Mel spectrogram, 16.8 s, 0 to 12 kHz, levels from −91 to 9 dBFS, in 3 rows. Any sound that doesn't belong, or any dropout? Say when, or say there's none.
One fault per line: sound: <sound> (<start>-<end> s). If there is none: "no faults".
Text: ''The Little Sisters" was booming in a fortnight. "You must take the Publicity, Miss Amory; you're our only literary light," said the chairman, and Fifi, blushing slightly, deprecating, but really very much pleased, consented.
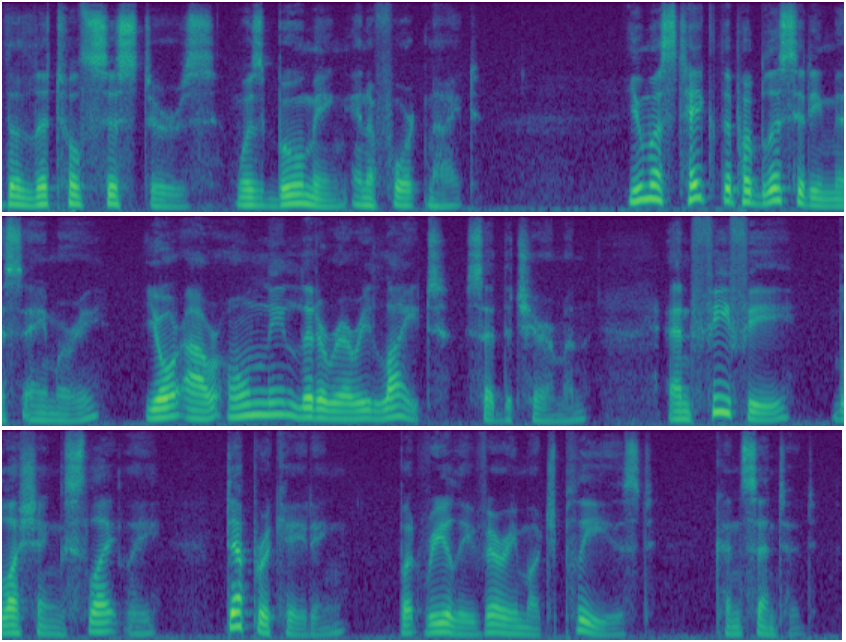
no faults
